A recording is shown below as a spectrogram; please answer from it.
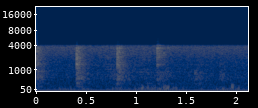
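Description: Hammer blows at a building site: four sharp knocks evenly spaced about 0.4 s apart, then quieter, over a low rumble.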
